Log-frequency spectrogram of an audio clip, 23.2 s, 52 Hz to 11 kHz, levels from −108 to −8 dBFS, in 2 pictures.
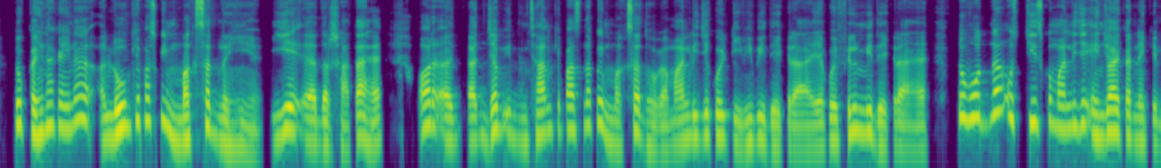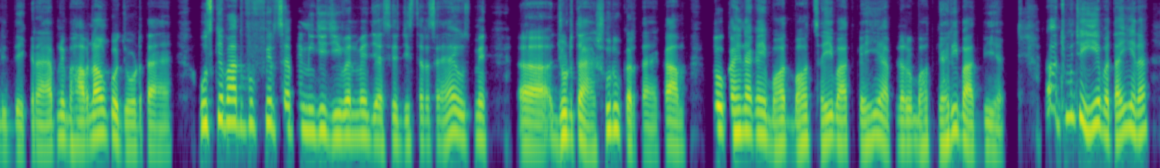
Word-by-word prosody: तो 210 - +6
कहीं 160 0 +5
न 200 - +2
कहीं 190 -2 0
ना 240 +4 +1 0.2
लोगों 160 +9 +7
के - - +1
पास 240 0 0
कोई 240 -3 -2
मकसद 140 +3 +3
नहीं 110 -2 -3
है। 90 -2 -10
ये 180 +7 +4
अ, 125 -2 +3
दर्शाता 115 +4 +1
है 120 -1 -1 0.4
और 205 +2 +4 0.3
अ, 130 - +5
जब 150 +7 0
इंसान 150 +3 -2
के 190 +2 -8
पास 180 0 +1
ना 210 - 0
कोई 220 +1 0
मकसद 120 +4 0
होगा 100 -2 -3
मान 120 +5 -1
लीजिए 140 +2 -1
कोई 145 -1 +1
टीवी 125 -3 -5
भी 135 +1 -2
देख 110 -2 -3
रहा 100 0 -1
है 100 +1 -4
या 110 - +1
कोई 125 +4 0
फ़िल्म 165 +6 -1
भी 165 - +3
देख 115 -6 -1
रहा 105 -2 0
है 100 - -4 0.3
तो 265 - +4
वो 265 +2 +5
ना 305 - +7
उस 250 - -3
चीज़ 225 -2 +1
को 230 - 0
मान 190 -3 +1
लीजिए 200 +1 0
एन्जॉय 165 +3 +5
करने 145 -5 -1
के 120 0 -5
लिए 105 -2 -9
देख 105 -3 -5
रहा 105 -1 -2
है। 105 - 0
अपनी 140 +5 -3
भावनाओं 120 +6 +3
को 150 -3 +2
जोड़ता 110 -1 -2
है। 95 - -9 0.3
उसके 215 +4 +3
बाद 225 -4 +4
वो 215 - -2
फ़िर 220 +2 -2
से 190 +1 -2
अपने 185 0 -4
निजी 170 0 0
जीवन 150 +1 +1
में 150 0 -1
जैसे 130 0 -3
जिस 120 +1 -10
तरह 125 -1 -5
से 120 - -7
है 155 +8 0
उसमें 140 -2 -3
अ, 115 -4 -1
जुड़ता 140 -2 +3
है, 100 - -7
शुरू 180 - 0
करता 100 -10 -3
है 95 - -10
काम। 110 -2 +2 0.3
तो 190 - +7
कहीं 165 0 +4
न 170 - +4
कहीं 160 -1 +1
बहुत-बहुत 120 +2 -1
सही 125 +4 0
बात 120 -2 0
कही 115 +4 -2
है 145 - 0
आपने 120 -2 -3
और 115 - -1
बहुत 115 0 -5
गहरी 130 +10 +1
बात 105 - +1
भी 110 - -3
है। 90 - -6 0.5
अच्छा 270 - -6
मुझे 270 -1 +2
ये 205 +2 +4
बताइए 150 +4 +1
ना, 160 +2 +1
140 Hz, 270 wpm, -23 LUFS, 115-180 Hz, 0.5 s, लोगों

